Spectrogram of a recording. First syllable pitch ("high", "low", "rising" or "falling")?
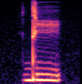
low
